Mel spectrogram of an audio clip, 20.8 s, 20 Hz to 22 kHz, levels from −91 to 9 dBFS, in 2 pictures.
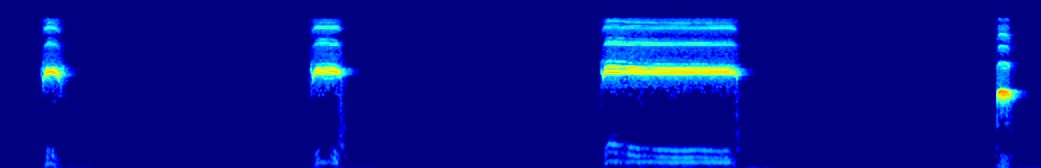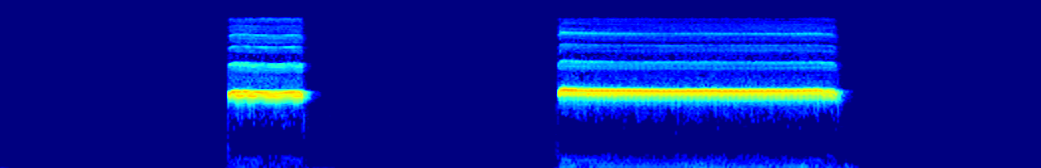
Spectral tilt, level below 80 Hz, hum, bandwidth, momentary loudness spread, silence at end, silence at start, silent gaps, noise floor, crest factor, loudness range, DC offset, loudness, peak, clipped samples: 5 dB/octave; -78 dBFS; none; 14 kHz; 9 LU; 2 s; 0.45 s; 1.01-3.05 s, 3.91-5.97 s, 7.89-9.93 s, 10.59-12.65 s, 13.88-15.94 s; -62 dBFS; 18 dB; 10 LU; under 0.1%; -18 LUFS; -8 dBFS; under 0.1%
